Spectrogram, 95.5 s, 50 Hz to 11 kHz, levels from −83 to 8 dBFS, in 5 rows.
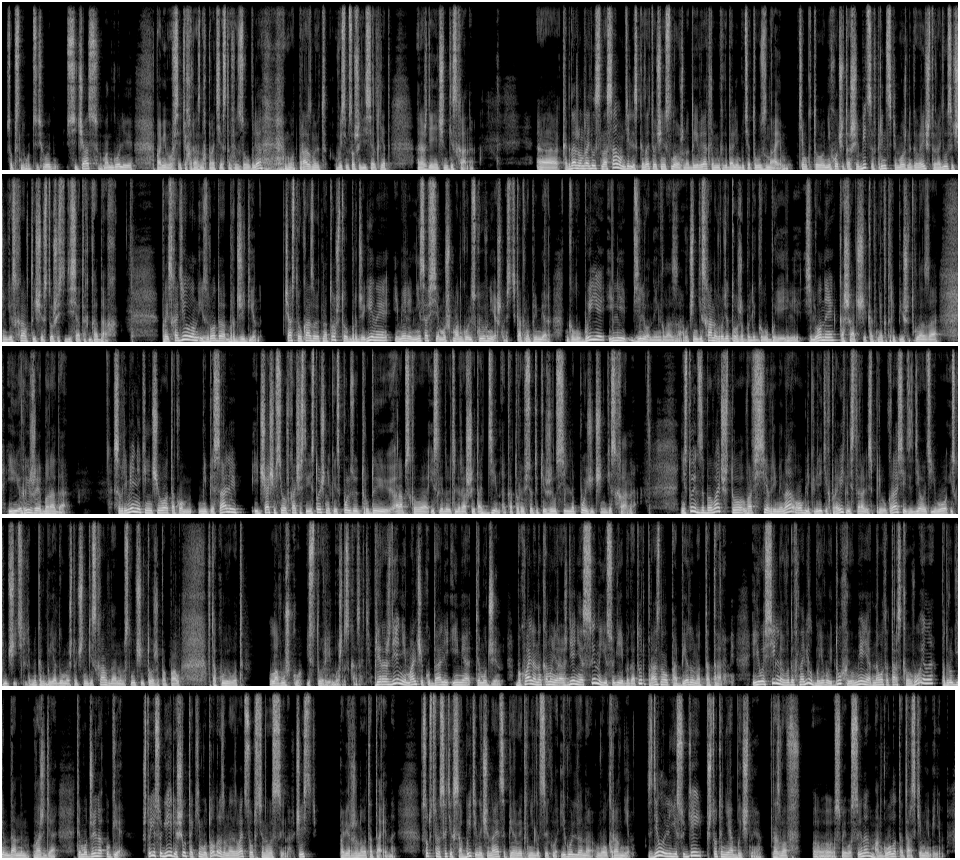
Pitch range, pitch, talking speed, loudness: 120-155 Hz, 135 Hz, 135 wpm, -15 LUFS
